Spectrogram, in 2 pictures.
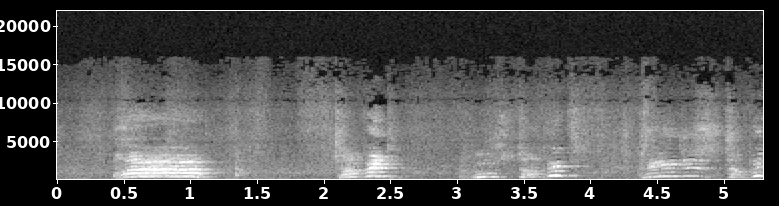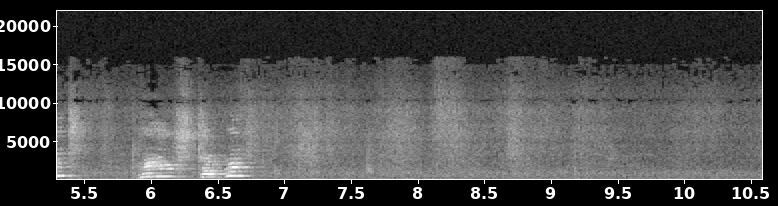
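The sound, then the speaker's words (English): A female dog trying to eat a couch gives a run of short, sharp barks and yelps while her owner shouts at her over the top; the noise dies down by the end. “All right, you're going to hear me yell at this dog.”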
